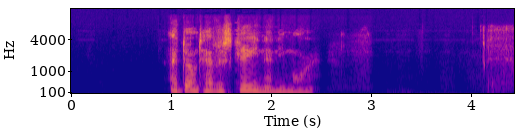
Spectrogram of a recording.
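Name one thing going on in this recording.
An elderly man speaks calmly through an online call microphone.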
